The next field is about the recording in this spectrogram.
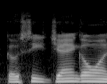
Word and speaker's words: Django: Django Unchained, and that D is silent.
